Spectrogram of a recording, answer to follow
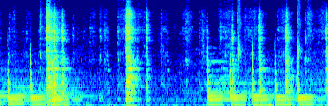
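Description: Background music of repeating instrument notes, breaking off about two seconds in and resuming about four seconds in. Two brief rubbing scrapes, about one second and two and a half seconds in, from hands mixing a coarse dry spice mix in a steel plate.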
